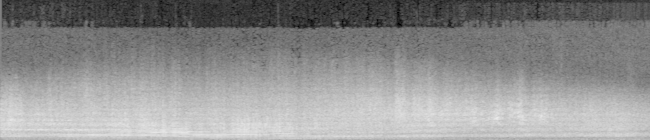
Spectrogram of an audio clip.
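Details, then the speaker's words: Comparison recording with its emergency ram air turbine deployed: a propeller-like whirring tone dropping in pitch as the jet airliner passes on approach. "Dalam video itu terlihat RAT dikerahkan dan suaranya mirip dengan yang terdengar dalam rekaman ini. Suara turbin kecil tersebut memang menyerupai pesawat baling-baling saat mendekati landasan."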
